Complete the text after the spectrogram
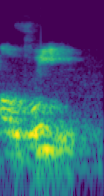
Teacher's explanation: Jadi pangkal lidahnya panggah naik meskipun dia kasroh.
